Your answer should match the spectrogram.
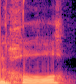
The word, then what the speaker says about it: Hoare: MP Simon, and I hope I say this right, Simon Hoare.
